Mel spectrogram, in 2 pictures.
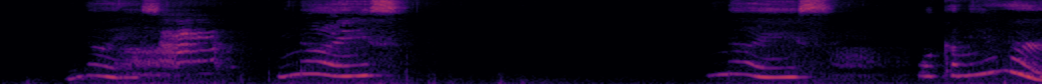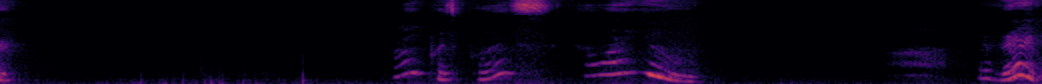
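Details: A rescued female feral cat, indoors beside another cautious cat, leaves her hiding place and calls in a run of wavering, bending meows, singly and in pairs, with quiet gaps between them and soft background hum.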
